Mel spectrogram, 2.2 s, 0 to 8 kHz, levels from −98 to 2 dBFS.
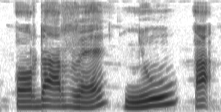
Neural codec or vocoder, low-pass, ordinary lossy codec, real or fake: none; none; none; real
